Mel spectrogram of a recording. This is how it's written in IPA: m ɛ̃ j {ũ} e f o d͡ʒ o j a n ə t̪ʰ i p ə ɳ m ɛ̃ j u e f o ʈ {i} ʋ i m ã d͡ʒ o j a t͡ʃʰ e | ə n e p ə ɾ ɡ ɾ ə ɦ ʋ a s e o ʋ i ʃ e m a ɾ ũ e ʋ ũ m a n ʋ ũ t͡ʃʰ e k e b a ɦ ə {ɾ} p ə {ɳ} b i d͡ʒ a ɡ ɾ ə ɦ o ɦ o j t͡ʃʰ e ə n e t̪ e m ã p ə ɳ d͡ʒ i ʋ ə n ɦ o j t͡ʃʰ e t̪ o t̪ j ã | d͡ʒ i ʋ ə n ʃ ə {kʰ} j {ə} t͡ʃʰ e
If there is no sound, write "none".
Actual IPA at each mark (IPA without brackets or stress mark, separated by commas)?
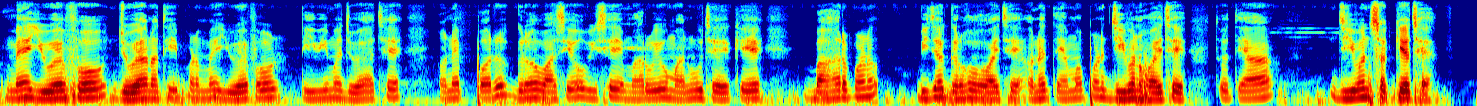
u, i, ɾ, ɳ, k, ə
